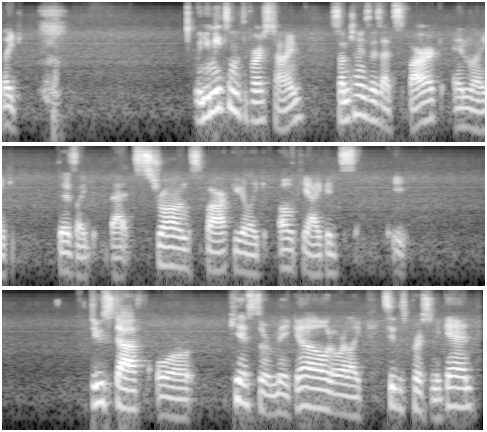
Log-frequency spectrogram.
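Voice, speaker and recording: A young man vlogging, telling a story casually to the camera with many "like"s and animated quoted voices. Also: medium pitch, measured pace, pauses often, low-quality recording. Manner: chatty, animated, quoting others in lively put-on voices, frequent "like".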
